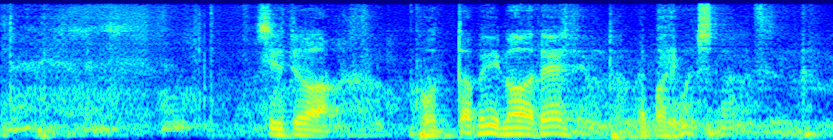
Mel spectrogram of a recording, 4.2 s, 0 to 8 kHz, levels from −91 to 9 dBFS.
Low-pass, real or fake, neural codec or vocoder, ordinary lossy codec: 7.2 kHz; fake; codec, 16 kHz, 1 kbps, FunCodec, trained on LibriTTS, 50 frames a second; none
